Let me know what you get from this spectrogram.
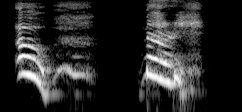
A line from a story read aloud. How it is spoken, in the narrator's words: he cried out with a half sob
